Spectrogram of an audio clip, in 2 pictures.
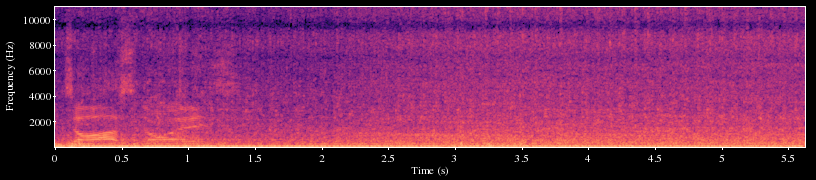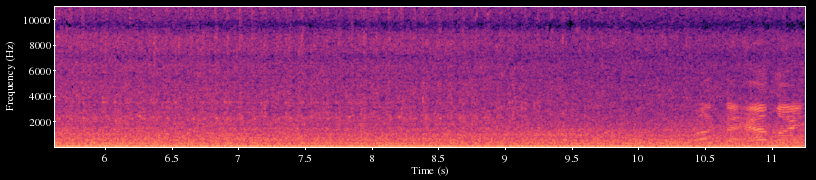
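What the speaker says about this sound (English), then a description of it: "Got some exhaust noise." A 1978 Ford F150 truck engine idles with exhaust noise, a loud, steady low rumble that runs unbroken throughout, while a person talks over it.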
